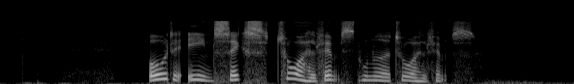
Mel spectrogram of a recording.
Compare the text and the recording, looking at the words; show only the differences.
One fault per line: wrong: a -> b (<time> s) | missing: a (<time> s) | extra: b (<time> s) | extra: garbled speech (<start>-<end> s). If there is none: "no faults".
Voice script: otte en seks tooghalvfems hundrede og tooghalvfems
no faults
